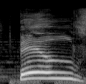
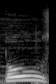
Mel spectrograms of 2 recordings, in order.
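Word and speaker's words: Baelz: and vice commissioner Pierre it's Bells not Bulls I be pronouncing that wrong the entire time oh dear that's correct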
